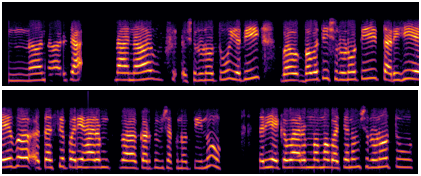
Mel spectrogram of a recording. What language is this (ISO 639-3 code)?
san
